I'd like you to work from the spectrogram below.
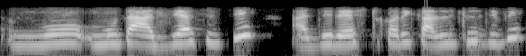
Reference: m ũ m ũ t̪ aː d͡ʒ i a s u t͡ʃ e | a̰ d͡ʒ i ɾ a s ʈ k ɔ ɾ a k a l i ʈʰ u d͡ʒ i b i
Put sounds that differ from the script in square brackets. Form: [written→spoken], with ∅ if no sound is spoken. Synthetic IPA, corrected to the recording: m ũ m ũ t̪ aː d͡ʒ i a s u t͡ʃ [e→i] | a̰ d͡ʒ i ɾ [a→e] s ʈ k ɔ ɾ [a→i] k a l i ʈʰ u d͡ʒ i b i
